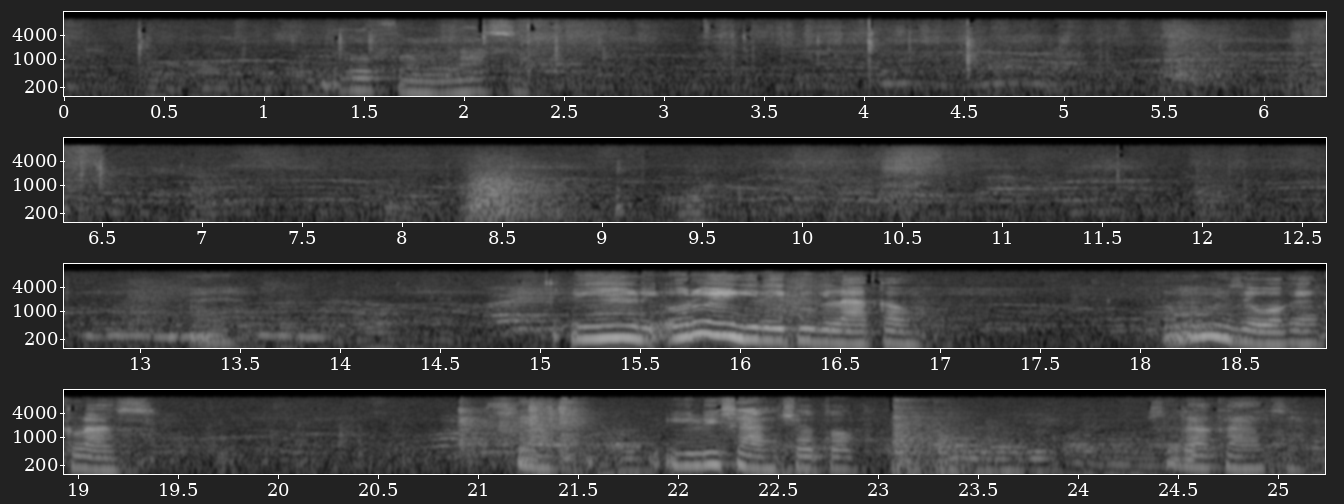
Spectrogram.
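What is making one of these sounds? A woman talks softly close by.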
